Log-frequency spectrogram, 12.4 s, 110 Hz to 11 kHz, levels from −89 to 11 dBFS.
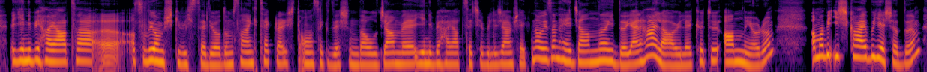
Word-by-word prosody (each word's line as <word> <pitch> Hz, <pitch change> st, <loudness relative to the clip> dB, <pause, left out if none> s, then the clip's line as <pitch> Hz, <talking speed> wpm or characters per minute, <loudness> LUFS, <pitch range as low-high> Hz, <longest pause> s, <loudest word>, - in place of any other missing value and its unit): eee, 225 Hz, -, -2 dB
yeni 235 Hz, 0 st, +4 dB
bir 245 Hz, -, +3 dB
hayata, 225 Hz, +1 st, +3 dB
ııı, -, -, -2 dB
atılıyormuş 230 Hz, -2 st, +2 dB
gibi 200 Hz, -4 st, -5 dB
hissediyordum. 185 Hz, 0 st, -3 dB
Sanki 200 Hz, 0 st, -3 dB
tekrar, 205 Hz, -3 st, -4 dB
işte, 200 Hz, -, -9 dB
18 195 Hz, -2 st, -5 dB
yaşında 180 Hz, +1 st, -4 dB
olacağım 190 Hz, +2 st, -1 dB
ve 190 Hz, -, -1 dB
yeni 190 Hz, 0 st, 0 dB
bir 195 Hz, -, -2 dB
hayat 185 Hz, 0 st, -5 dB
seçebileceğim 185 Hz, 0 st, -5 dB
şeklinde. 260 Hz, +7 st, -4 dB
O 255 Hz, -, +3 dB
yüzden 265 Hz, +2 st, 0 dB
heyecanlıydı, 215 Hz, -3 st, +1 dB
yani 195 Hz, +3 st, +1 dB
hâlâ 230 Hz, -, +3 dB
öyle, 175 Hz, +1 st, -3 dB
kötü 225 Hz, +3 st, -3 dB
anmıyorum. 215 Hz, -, +1 dB, 0.5 s
Ama 305 Hz, +4 st, +4 dB
bir 330 Hz, -, +5 dB
iş 305 Hz, 0 st, +2 dB
kaybı 285 Hz, -1 st, +5 dB
yaşadım. 210 Hz, -, 0 dB
200 Hz, 160 wpm, -20 LUFS, 185-230 Hz, 0.5 s, bir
